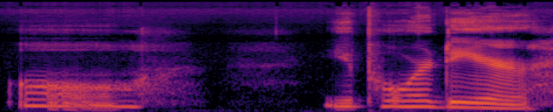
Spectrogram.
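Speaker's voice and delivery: high, drawn-out mock sympathy; sheepish pity. Doctor to a new cancer patient, imitated in sheepish pity. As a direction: imitate pitying someone, slowly and high. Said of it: "sheepishly looking at me like".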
